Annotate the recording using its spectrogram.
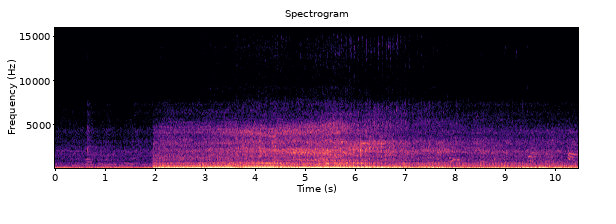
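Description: Street noise dominated by a car engine running close by, with crowd voices underneath. The sound gets abruptly louder about two seconds in and then stays steady.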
